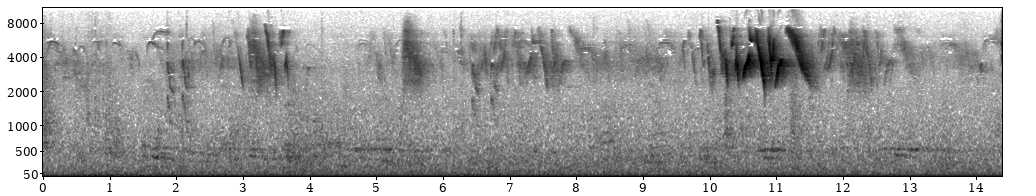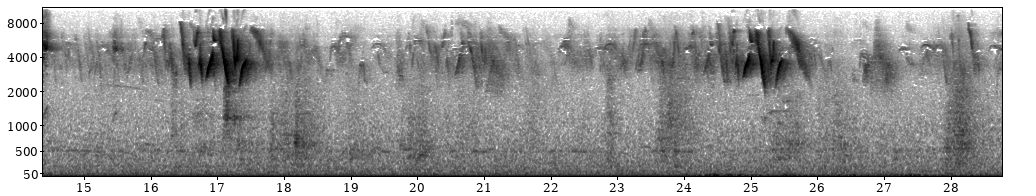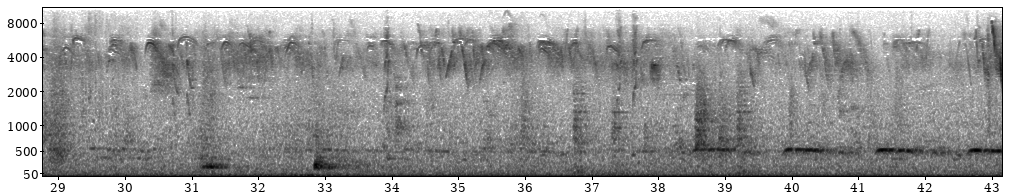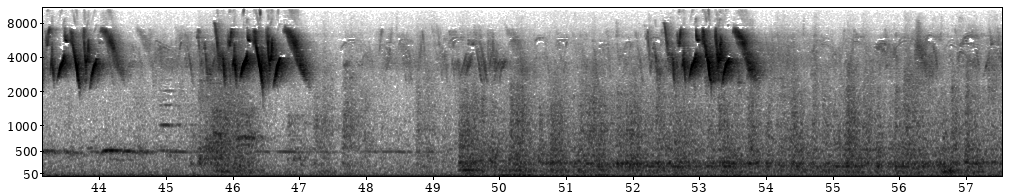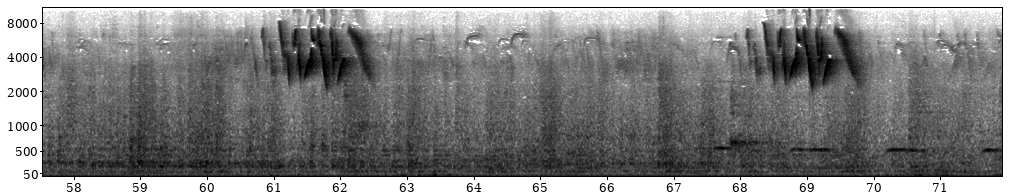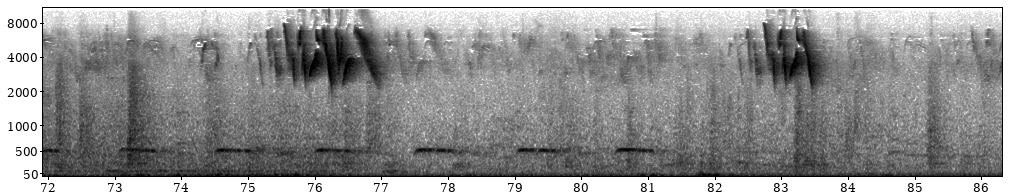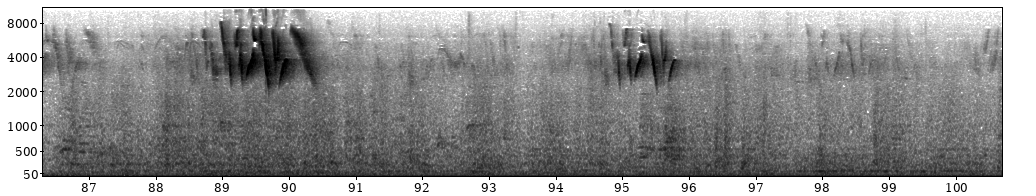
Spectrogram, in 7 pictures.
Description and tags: early morning riad
Early morning birdsong and other background noises, recorded on a Riad rooftop in Marrakech, Morocco.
